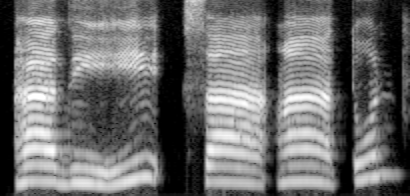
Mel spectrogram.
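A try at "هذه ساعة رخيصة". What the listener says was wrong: aywa, ahsanti.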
